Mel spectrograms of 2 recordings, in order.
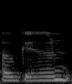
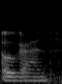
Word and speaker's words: Ogun: um i looked at i tried to look it up and somebody said it was oh goon and i don't believe that that's the correct correct pronunciation so i believe it's ogun if it's wrong correct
